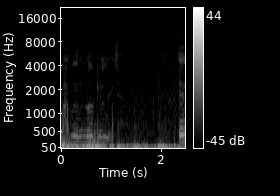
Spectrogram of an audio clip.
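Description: Wind rumbling on the microphone, with a man's voice briefly heard near the start.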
